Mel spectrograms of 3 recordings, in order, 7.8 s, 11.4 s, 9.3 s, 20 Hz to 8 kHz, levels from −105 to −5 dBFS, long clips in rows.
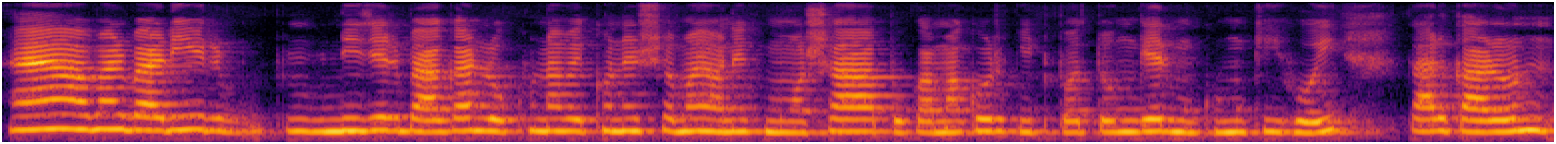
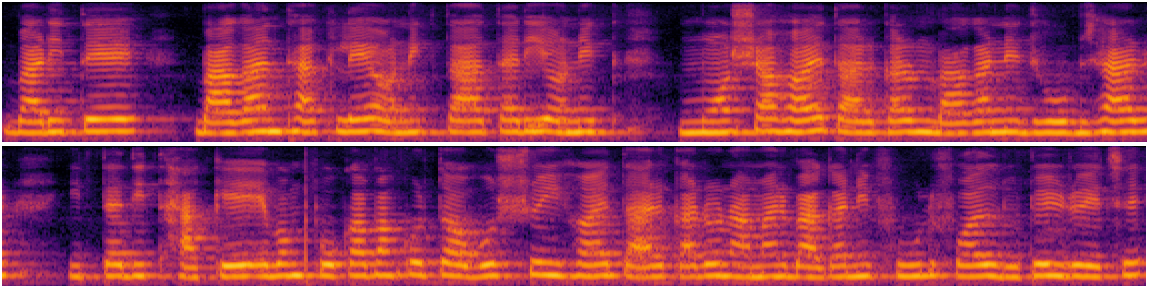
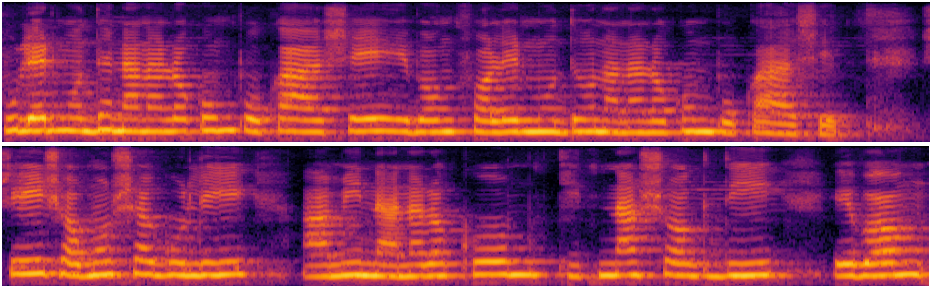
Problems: constant background noise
